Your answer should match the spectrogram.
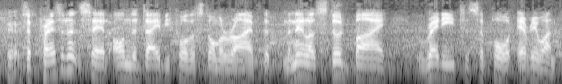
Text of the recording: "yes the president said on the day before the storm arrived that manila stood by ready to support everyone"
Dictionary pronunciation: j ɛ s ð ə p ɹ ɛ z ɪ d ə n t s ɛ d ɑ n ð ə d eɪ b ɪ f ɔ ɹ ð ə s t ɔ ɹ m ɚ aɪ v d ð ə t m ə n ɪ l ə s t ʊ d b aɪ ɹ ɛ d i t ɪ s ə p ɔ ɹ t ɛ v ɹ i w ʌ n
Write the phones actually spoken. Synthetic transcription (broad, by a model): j ð ə p ɹ ɛ z ɪ d ə n t s ɛ d n ð ə d eɪ b ɪ f ɔ ɹ ð ə s t ɔ ɹ m ɚ aɪ v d ð ə t m ə n ɪ l ə s t ʊ d b aɪ ɹ ɛ d i t ɪ s ə p ɔ ɹ t ɛ v ɹ i w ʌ n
